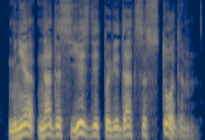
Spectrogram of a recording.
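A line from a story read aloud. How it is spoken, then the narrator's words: Plain. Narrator (Russian): сказал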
